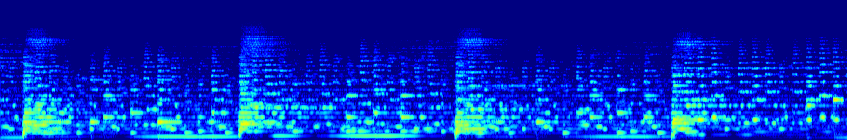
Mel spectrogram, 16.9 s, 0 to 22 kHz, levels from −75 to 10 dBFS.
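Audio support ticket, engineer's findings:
Noise suppressor applied to music or sounds, throughout: speech-tuned suppression left on treats steady tones and tails as noise. Level swings by around 10 dB, so sustains pump and thin.

Sound cut by the noise suppressor at 1.44–2.89, 6.08–6.86, 8.62–9.09, 10.16–11.54, 12.24–12.82, 13.26–13.42, 14.61–14.81 and 15.74–16.12 s: held or decaying material pulled down by about 7 to 13 dB, with decays cut short.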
